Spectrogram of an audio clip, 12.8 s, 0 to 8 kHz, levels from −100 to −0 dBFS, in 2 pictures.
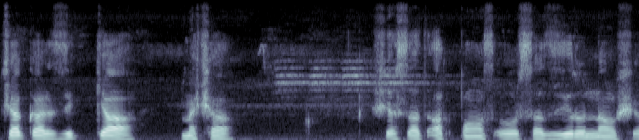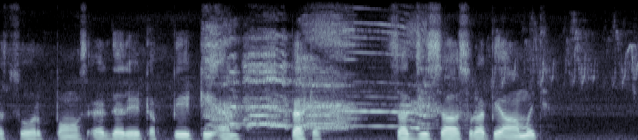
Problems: background sounds at intervals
